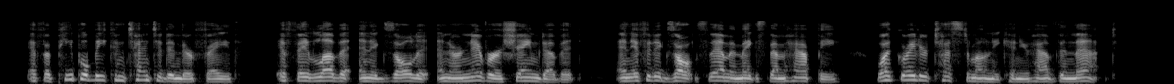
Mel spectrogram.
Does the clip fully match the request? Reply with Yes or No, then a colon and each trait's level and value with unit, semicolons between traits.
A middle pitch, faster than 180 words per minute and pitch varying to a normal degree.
Yes: medium, 155 Hz; average, 195 wpm; average, 4.1 semitones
